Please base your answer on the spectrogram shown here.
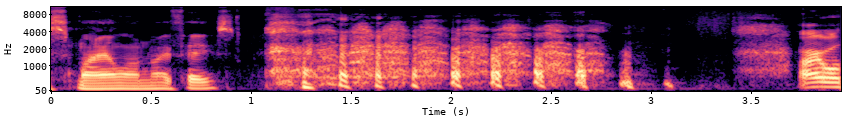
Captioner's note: laughs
